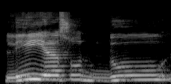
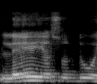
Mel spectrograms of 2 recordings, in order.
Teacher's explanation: لی پڑھنا ہے, لے نہیں پڑھنا. ليصدوا, لے یسدو, یا لے کو لمبا کرنا یا لی کو لمبا کرنا غلط ہوگا.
